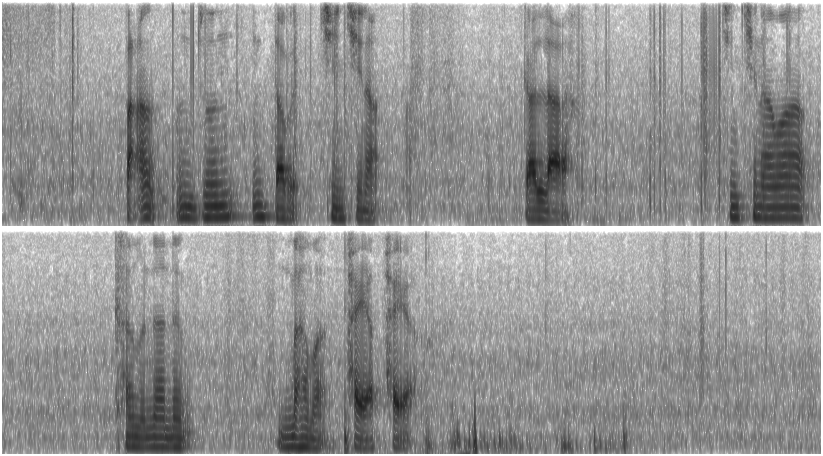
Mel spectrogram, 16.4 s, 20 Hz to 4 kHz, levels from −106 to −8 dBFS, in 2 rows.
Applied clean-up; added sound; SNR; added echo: none; Raindrop / Drip; 14 dB; none.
